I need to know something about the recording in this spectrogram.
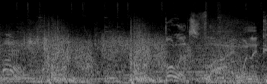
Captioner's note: gunshots ring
